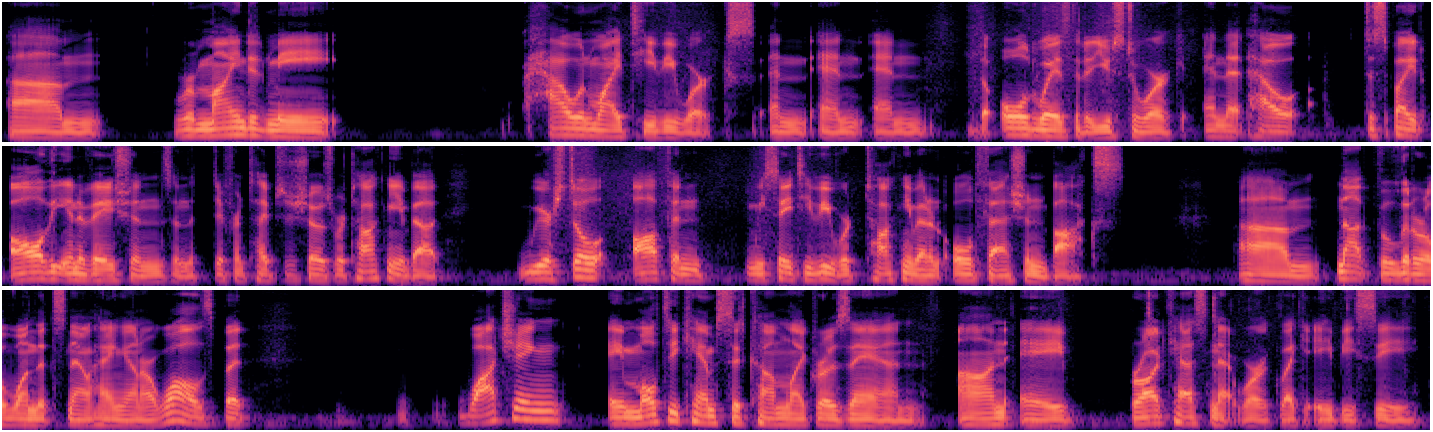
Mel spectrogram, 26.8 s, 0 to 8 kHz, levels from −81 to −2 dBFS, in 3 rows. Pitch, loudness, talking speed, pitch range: 80 Hz, -22 LUFS, 165 wpm, 75-95 Hz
